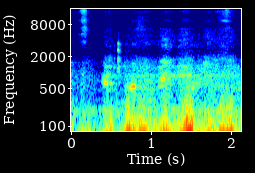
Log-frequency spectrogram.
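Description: Low, uneven rumbling on the microphone, loudest about a second and a half in, from the phone being moved around.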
